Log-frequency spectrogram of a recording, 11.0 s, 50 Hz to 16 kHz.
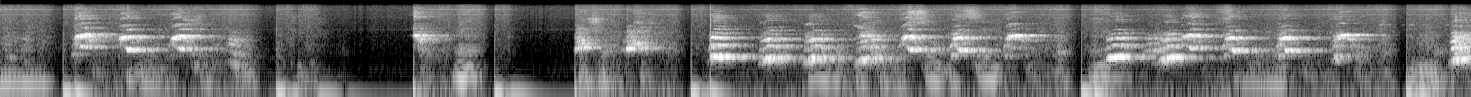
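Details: German Shepherd held at the refuge in Péruwelz after being found on 30 July 2011, producing a long run of rapid, tonal whimpering yelps and whines, repeated several times a second with brief pauses between bursts.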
